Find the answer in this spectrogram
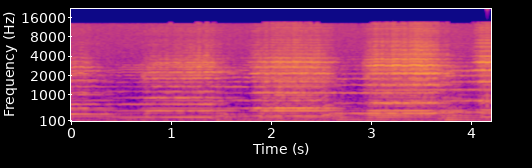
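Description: Background film music played by a string ensemble, with violins and cellos bowing slow, held notes that change every second or so.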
